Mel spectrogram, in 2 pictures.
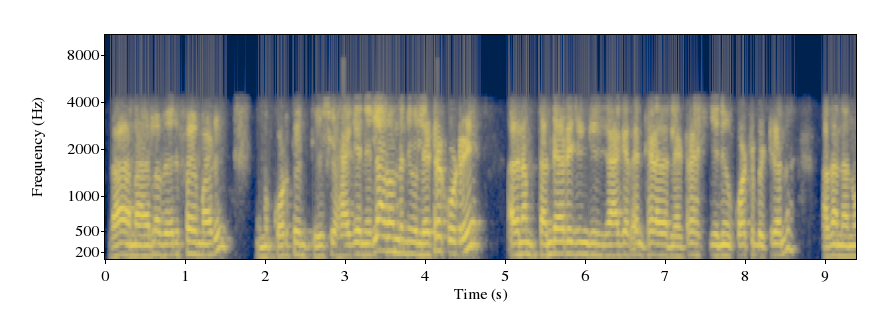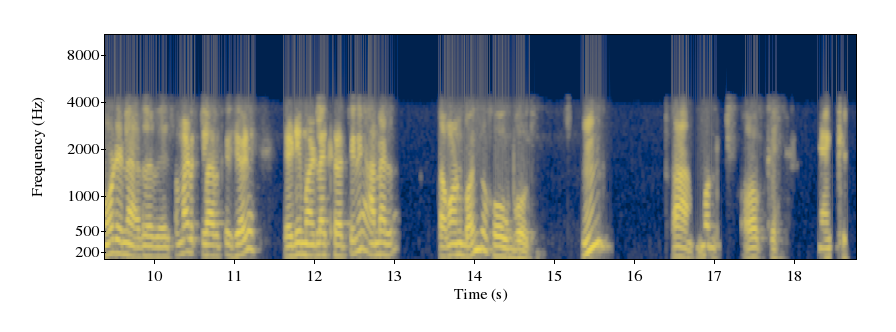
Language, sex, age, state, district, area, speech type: Kannada, male, 60+, Karnataka, Bidar, urban, conversation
